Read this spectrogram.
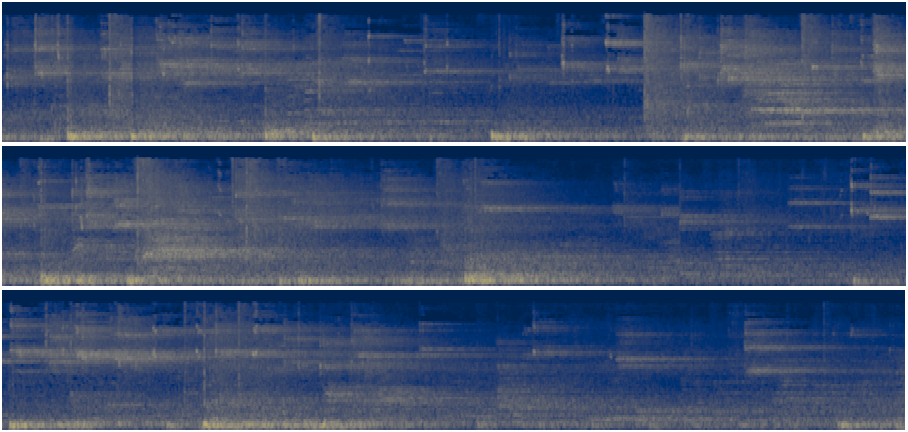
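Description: Players' shoes squeak and thud on the court floor.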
